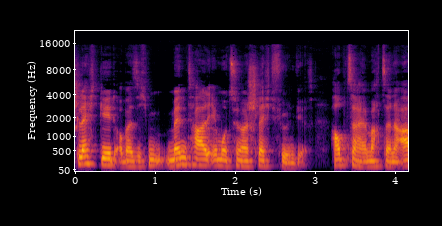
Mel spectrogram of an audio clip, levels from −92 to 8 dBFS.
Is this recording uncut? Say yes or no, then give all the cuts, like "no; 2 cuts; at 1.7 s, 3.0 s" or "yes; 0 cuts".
yes; 0 cuts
